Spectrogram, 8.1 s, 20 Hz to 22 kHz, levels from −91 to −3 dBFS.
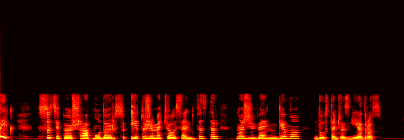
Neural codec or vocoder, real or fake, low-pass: none; real; 7.2 kHz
